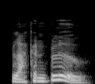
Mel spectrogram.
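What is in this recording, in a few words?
"black and blue", British English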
